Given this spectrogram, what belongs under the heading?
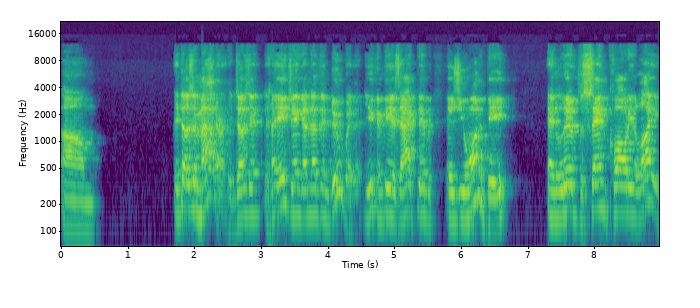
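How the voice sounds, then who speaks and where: Speaking in a plain, everyday voice, the talker keeps a moderate pace and ordinary pitch variation. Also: man, fairly high pitch for a man. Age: 60s. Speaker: fitness coach. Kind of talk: casual chat.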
